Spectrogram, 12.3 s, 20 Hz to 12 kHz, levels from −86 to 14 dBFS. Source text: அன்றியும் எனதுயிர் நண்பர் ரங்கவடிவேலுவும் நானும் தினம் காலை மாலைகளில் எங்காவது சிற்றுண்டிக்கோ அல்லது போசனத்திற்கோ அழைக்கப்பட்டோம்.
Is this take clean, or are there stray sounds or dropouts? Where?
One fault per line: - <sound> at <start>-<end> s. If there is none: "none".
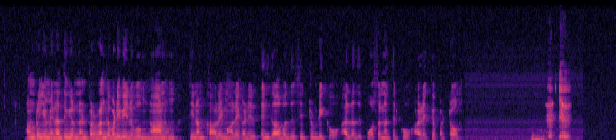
- throat clearing at 10.6-11.5 s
